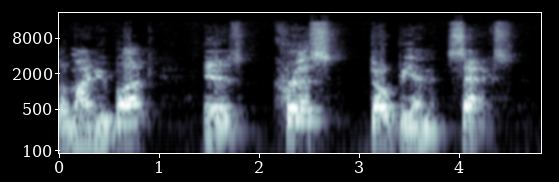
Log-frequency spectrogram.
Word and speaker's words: Christopian: Again, the title of my new book is Christopian Sex. That's Christ, as in Jesus Christ, and opian. That's spelled O, P as in Paul, I, A as in Apple, N as in Nancy, as in utopian.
